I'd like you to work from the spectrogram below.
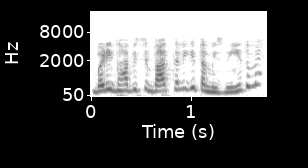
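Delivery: loud, fast furious scolding; shouting at Niharika. Acted. Elder sister-in-law yells at Niharika over insult, loud and fast. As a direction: yell her down, rushing the words. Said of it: "बहुत जोर से चिल्लाती है".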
